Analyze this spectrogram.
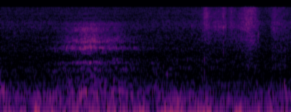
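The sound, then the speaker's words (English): A slow, deep breath drawn in during a guided relaxation exercise, heard as a soft, faint airy hiss that lasts a few seconds with no talking over it. “Let's start with just a couple of deep breaths in together. A big breath in”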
